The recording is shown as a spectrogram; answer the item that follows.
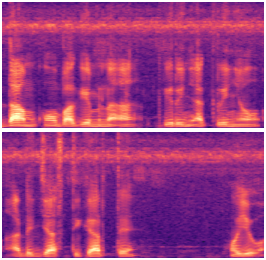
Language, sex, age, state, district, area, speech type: Santali, male, 30-45, West Bengal, Bankura, rural, spontaneous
